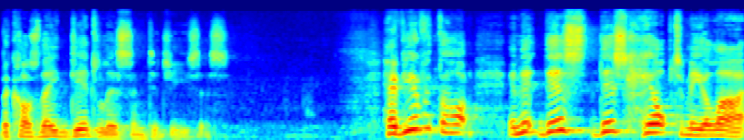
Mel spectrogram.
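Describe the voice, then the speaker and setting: A high-pitched man with an animated tone, very wide pitch swings, big swings in loudness, a moderate pace and long, frequent pauses. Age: 50s. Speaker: pastor. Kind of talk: lecture. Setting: classroom.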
